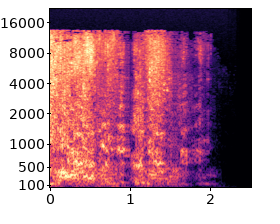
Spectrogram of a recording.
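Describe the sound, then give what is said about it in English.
A loud lion roar with a rough, rumbling growl that surges twice over about two seconds before cutting off into silence. No one speaks. “I have the lion with his head duly tilted, and for which you will explain to me shortly.”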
